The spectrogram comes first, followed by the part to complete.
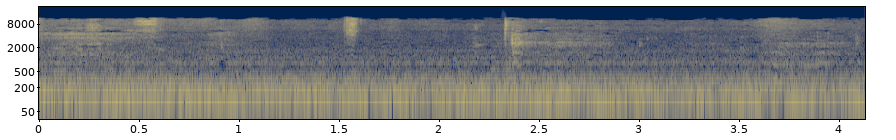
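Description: Steady low rumble of a car driving, heard from inside the cabin, with a few faint brief knocks or rattles.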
